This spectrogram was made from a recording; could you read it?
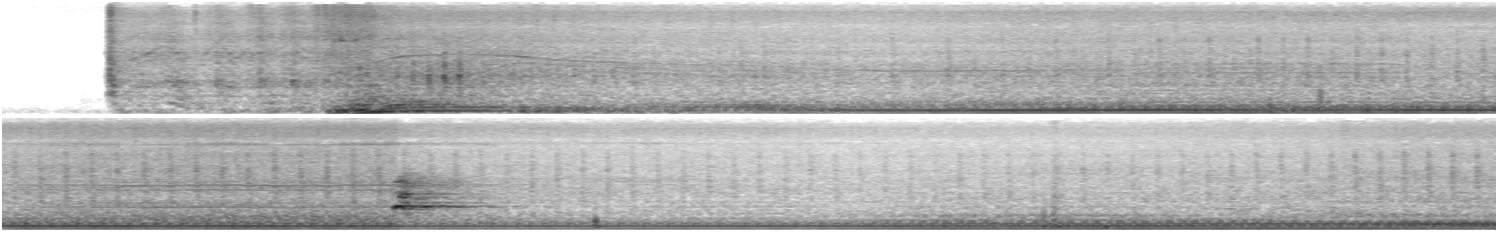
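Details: Ford FG Falcon engine (BA top end) at start-up: knocks once or twice on starting, then a light fast tick dominates at idle, loudest at the rear of the sump; suspected bottom-end ticking with knock, not confirmed.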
